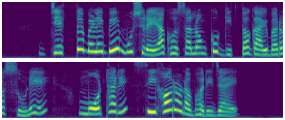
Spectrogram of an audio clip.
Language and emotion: Odia, happy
